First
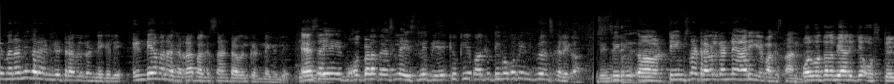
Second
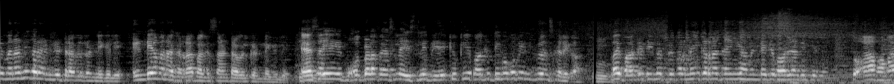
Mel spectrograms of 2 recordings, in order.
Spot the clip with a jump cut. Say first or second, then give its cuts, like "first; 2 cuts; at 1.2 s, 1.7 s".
first; 1 cut; at 6.0 s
